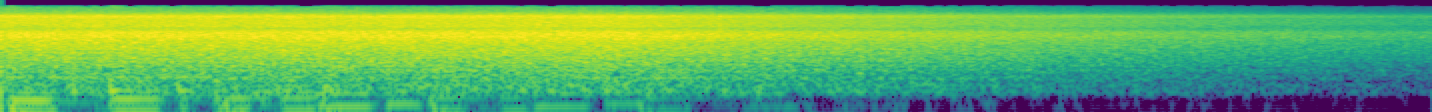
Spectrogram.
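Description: Steady rushing of water with low bass notes beneath it; the bass stops about three seconds in and the rushing fades out gradually.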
